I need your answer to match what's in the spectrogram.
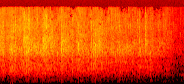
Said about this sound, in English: Let's give the Lord a hand clap of praise for his grace.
